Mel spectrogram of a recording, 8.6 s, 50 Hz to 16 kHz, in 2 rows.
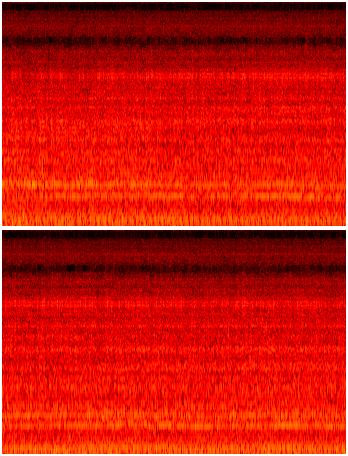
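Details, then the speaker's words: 2006 Ford Freestar 4.2L after new power steering pump install, idling while fluid is added: steady idle with a faint even whine over the engine; normal power steering pump whine. "it's going to whine a little bit when we first start it but then again that's normal for for Ford Fords like to wine"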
